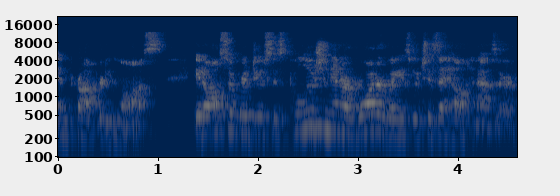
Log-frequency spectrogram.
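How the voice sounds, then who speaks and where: Speaking at a fairly quick pace, a woman with a fairly high pitch is heard amid audible room echo. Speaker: member of the public on a town environmental commission. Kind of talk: reading a prepared statement at a public hearing. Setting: municipal meeting room. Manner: fast.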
